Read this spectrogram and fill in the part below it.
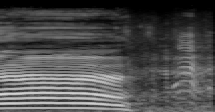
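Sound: cattle mooing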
